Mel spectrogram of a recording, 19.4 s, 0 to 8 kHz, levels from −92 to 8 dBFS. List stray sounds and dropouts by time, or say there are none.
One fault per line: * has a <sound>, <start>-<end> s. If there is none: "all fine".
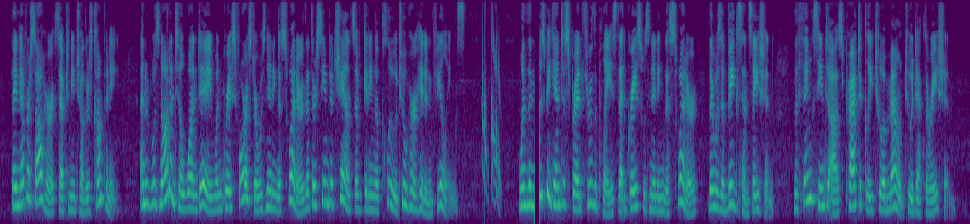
* has a chirp, 9.6-10.0 s
* has a dropout, 10.7-10.8 s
